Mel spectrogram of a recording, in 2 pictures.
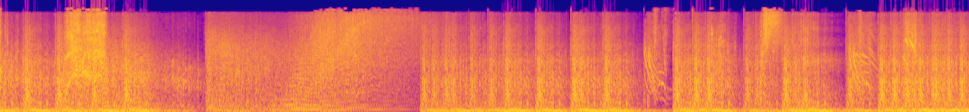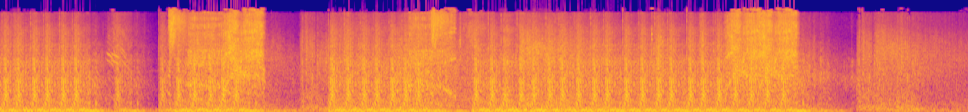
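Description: Rapid gunfire rattles without a break.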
